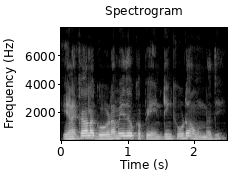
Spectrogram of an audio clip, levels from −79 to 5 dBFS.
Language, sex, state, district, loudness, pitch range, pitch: Telugu, male, Telangana, Hyderabad, -16 LUFS, 130-165 Hz, 140 Hz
